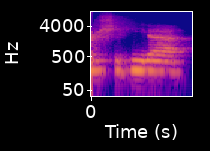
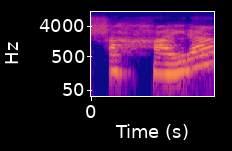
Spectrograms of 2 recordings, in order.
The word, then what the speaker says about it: Shahida: to go to dr shahida now good evening everyone my name is actually pronounced shahidah sorry um thank you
